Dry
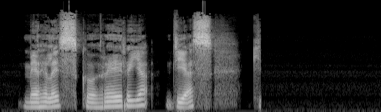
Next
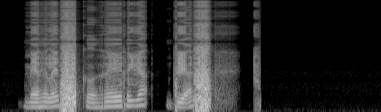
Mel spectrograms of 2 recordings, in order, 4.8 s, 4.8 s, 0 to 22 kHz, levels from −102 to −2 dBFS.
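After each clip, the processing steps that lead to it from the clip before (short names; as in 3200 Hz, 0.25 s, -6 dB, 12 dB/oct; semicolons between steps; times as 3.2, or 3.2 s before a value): sample-rate reducer 5500 Hz, jitter 0%; gain -5.5 dB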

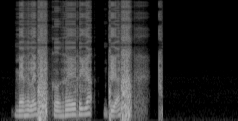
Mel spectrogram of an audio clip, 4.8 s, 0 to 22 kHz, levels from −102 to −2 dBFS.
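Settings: compressor 3:1, threshold -30 dBFS, peak gain reduction 8.5 dB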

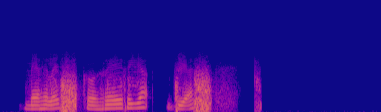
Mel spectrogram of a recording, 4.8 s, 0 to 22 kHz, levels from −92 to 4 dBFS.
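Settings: LPF 1000 Hz 24 dB/oct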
